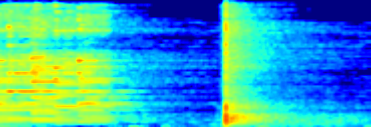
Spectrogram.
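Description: Phone ringing, a bright trilling ringtone that fades out, followed by a single sharp tap or click after a brief pause.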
